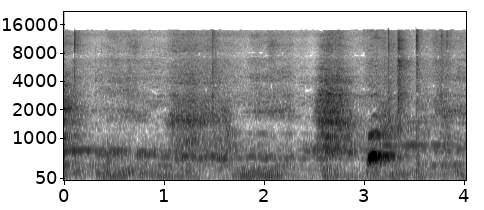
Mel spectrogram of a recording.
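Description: Hard, breathy exhales from a person mid-workout, twice, over faint background music with a steady beat, then a short cheering "woo" about three seconds in.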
